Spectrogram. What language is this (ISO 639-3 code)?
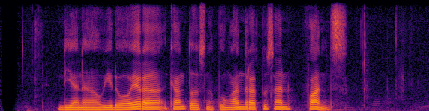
sun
